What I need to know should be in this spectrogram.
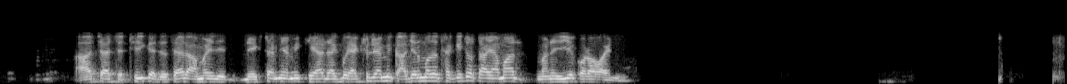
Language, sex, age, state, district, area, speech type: Bengali, male, 18-30, West Bengal, Malda, rural, conversation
